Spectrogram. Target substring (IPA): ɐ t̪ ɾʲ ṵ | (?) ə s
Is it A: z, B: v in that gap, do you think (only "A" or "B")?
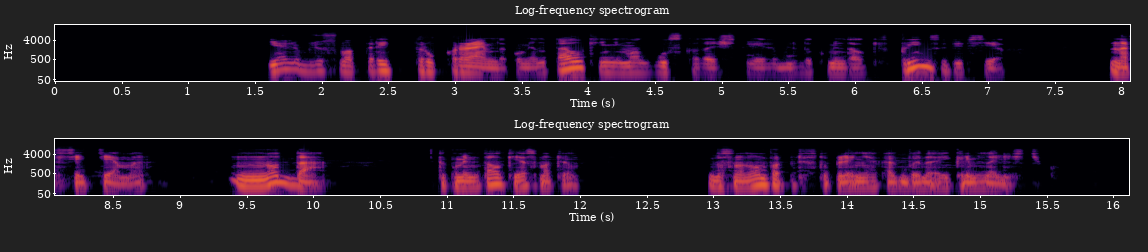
B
